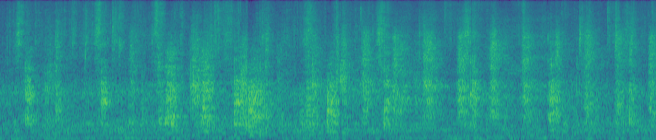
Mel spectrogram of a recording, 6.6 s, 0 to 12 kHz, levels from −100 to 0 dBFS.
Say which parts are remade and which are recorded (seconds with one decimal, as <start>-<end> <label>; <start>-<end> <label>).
0.0-4.0 recorded; 4.0-5.6 remade; 5.6-6.6 recorded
